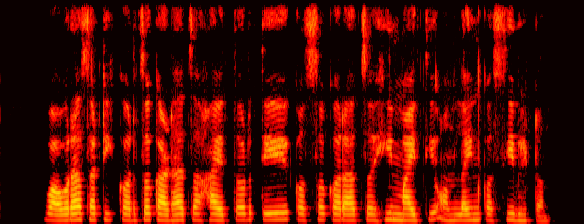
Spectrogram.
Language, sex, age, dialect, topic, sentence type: Marathi, female, 25-30, Varhadi, banking, question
